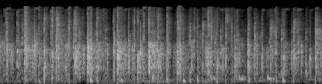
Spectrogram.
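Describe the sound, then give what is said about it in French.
A crowd applauds steadily to welcome two guests who have just joined, many hands clapping in a dense, continuous patter at a fairly loud level, with no voices standing out above it. “je vous demande d'applaudir également, s'il vous plaît.”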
